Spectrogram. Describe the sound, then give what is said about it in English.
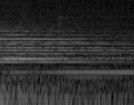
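A ship's heart bell rings out as one long, sustained metallic tone with layered overtones and a low resonant hum beneath, holding steady and fairly loud with no voices, tolling to signal a full muster call to the ship. “You hear the tone of the heart bell.”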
